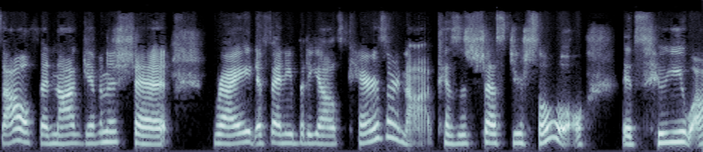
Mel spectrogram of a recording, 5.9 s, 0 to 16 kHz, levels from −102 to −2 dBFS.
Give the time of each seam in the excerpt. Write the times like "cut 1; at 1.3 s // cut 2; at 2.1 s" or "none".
none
